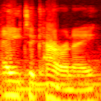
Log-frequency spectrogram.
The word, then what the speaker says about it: Eta Carinae: So let's get Eta Carinae, or I think that's how you say it.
